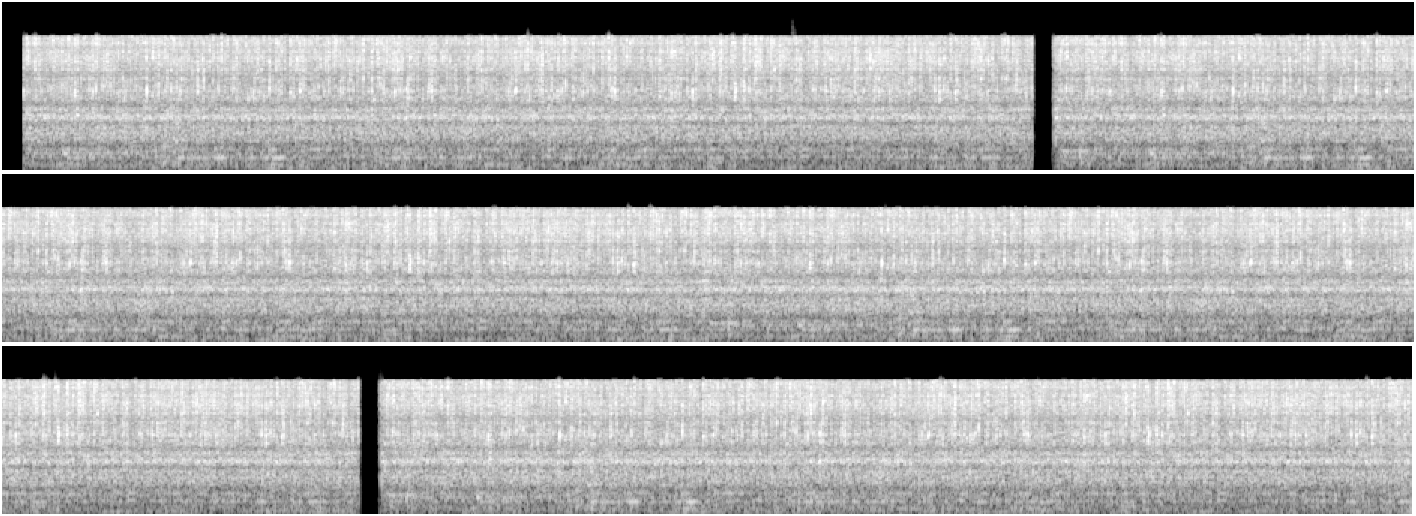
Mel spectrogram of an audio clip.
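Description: Tap water running in a steady gush, cutting out for an instant twice, about seven and about twenty-one seconds in.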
